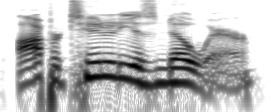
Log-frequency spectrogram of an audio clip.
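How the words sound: The ending is run together as one word. There is no opportunity anywhere. "Either opportunity is nowhere"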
